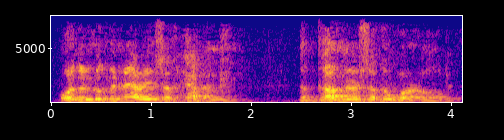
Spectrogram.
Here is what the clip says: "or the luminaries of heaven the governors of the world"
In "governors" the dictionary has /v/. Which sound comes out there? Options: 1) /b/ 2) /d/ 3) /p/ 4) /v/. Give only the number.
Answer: 4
